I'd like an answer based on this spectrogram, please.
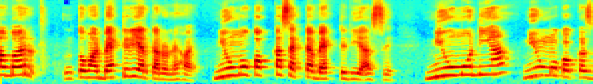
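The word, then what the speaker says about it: pneumococcus: কিন্তু এখানে তোমরা ভুল কি করবা জানো? নিউমোকক্কাস যে ব্যাকটেরিয়া ওটার বানান যদি তুমি ইংলিশে লিখতে যাও সেক্ষেত্রে সামনে একটা সাইলেন্ট পি থাকে। পি এনই ইউ এরকম করে।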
